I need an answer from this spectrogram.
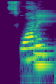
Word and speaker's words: Sawhney: It's from an album called London Undersound, and Nitin Sawhney, I want to say. Sawhney? Yeah. Yeah, that's how you pronounce his name.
